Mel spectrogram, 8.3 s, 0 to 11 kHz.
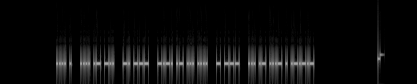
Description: Morse code, heard as a keyed tone, about 44 wpm, 700 Hz. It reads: HE HAD NO CASH TO SAVE.
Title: Sentences from Top 1100 Words 45wpm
